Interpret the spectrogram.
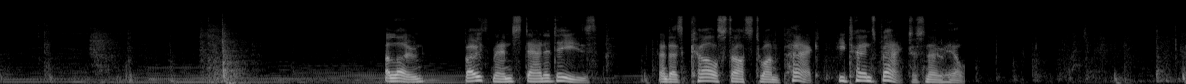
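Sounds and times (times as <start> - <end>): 
low steady hum: 0.0 - 8.4
barracks door closing with a dull thunk: 2.0 - 2.7
speech: 3.9 - 9.7.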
